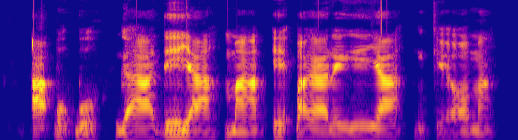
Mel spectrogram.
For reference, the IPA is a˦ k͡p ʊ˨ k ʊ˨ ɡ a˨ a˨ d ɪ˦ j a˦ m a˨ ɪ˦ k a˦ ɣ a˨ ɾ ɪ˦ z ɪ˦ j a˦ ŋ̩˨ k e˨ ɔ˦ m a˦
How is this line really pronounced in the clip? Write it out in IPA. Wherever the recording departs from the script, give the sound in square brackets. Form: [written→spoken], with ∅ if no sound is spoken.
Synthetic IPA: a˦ k͡p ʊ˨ [k→k͡p] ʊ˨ ɡ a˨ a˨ d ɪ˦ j a˦ m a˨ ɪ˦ [k→k͡p] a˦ ɣ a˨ ɾ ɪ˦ [z→ɣ] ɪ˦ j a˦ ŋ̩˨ k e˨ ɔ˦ m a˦

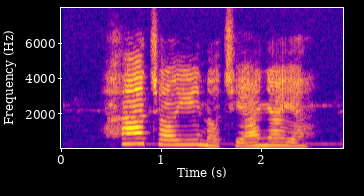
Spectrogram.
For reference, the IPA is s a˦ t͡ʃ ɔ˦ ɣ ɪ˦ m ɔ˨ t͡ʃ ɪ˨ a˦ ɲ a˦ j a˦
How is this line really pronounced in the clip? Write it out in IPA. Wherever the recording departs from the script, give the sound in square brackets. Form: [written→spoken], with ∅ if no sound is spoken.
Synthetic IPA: [s→h] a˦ t͡ʃ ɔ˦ ɣ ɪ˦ [m→n] ɔ˨ t͡ʃ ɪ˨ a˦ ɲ a˦ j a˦

